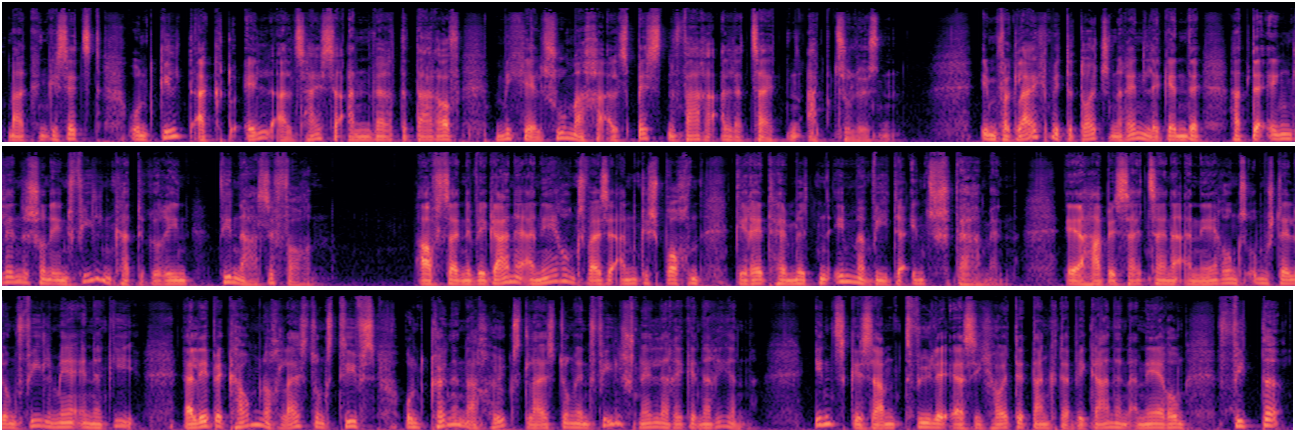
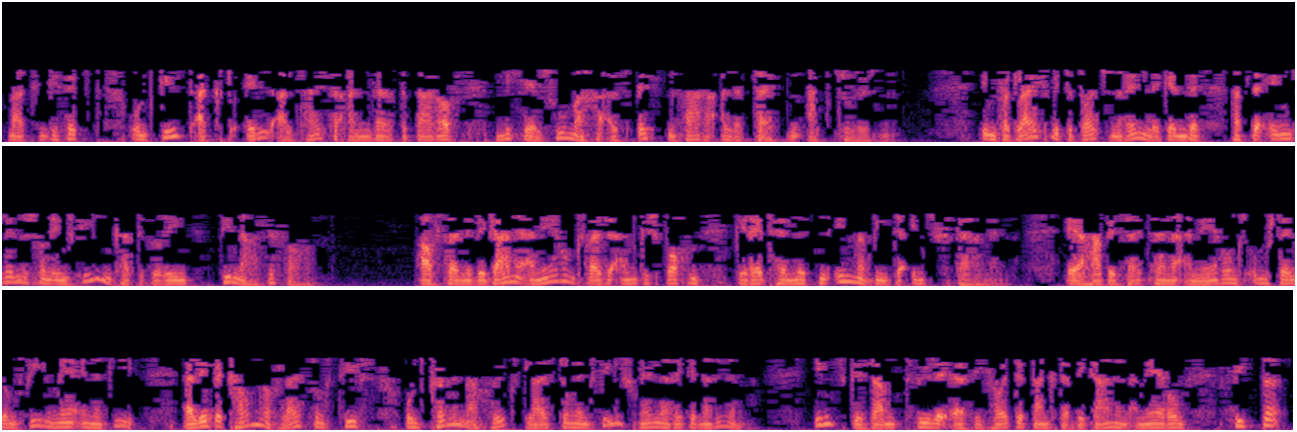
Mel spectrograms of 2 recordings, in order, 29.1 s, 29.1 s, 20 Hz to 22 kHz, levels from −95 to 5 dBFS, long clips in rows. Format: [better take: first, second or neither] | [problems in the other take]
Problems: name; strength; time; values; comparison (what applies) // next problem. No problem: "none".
first | garbled, watery; badly; nothing above 3 kHz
